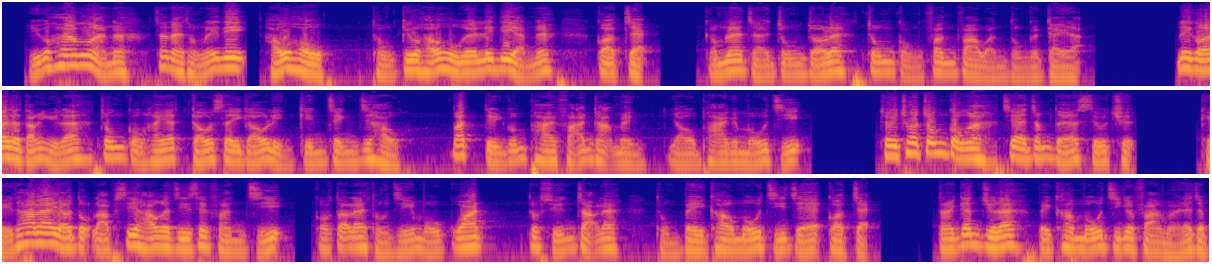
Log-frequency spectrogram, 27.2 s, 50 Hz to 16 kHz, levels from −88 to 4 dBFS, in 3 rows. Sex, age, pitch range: male, 30-49, 110-145 Hz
